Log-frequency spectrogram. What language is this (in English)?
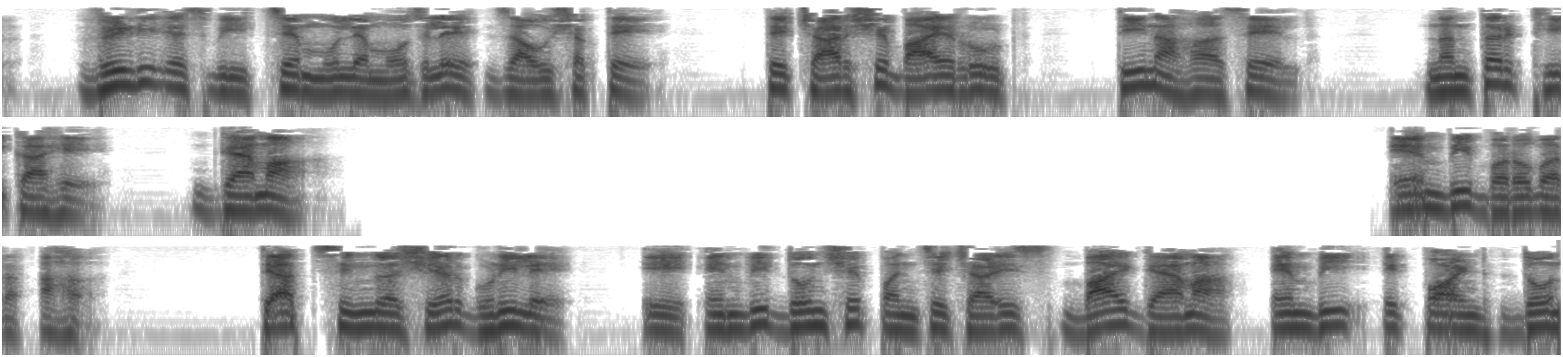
Marathi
